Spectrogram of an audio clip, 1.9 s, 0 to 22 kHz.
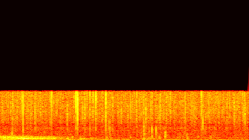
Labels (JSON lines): {"label": "biophony, growl", "recorder": "SoundTrap 600 or HydroMoth"}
